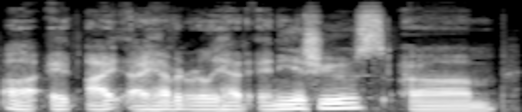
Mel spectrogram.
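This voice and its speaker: A man with a fairly low voice chats about games on a podcast, rambling and restarting his sentences in quick bursts. His voice is recorded close and dry, with no room sound. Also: no echo. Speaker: podcast host. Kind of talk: casual gaming podcast chat.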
